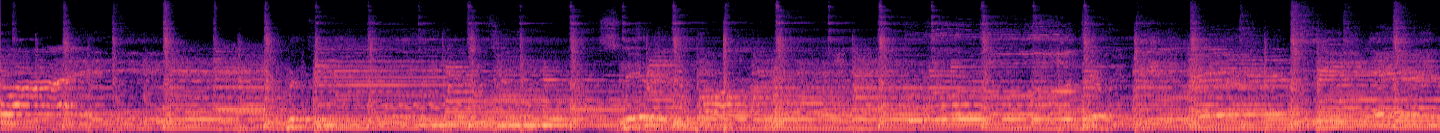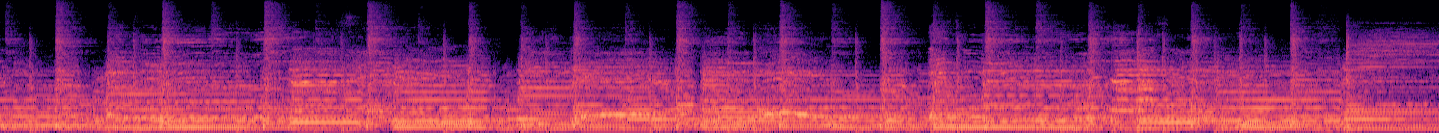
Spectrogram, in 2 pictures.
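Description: Live rock band playing a bluesy jam: electric guitar and drum kit with a singing voice.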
